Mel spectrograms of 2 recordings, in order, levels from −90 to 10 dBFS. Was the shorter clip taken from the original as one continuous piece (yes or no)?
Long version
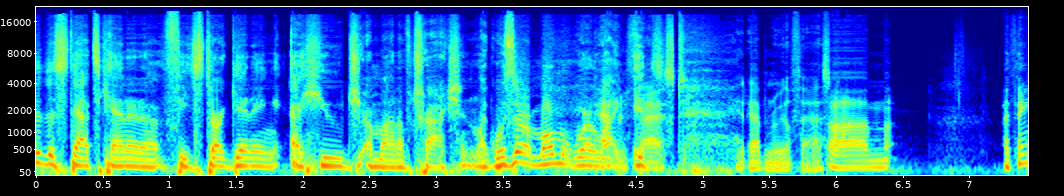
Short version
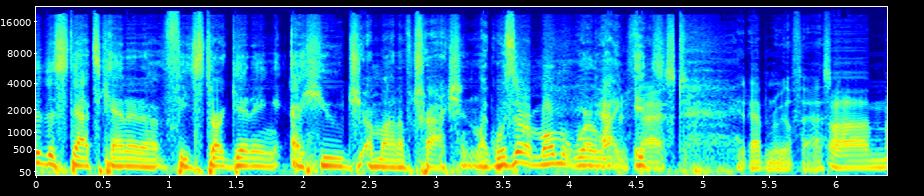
yes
